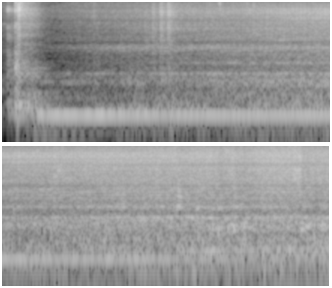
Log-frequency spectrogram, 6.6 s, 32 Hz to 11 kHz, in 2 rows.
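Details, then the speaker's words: 1980s Ariston by Colston Electronic 3000 spin dryer, auto pump version, with towels, lid held: steady low hum rises as the drum spins up toward 3,000 rpm, even and smooth, no knocking; normal spin-up. "Hold this here and see if we can capture how fast this is when it ramps up. Ready? You want to see 3,000 RPM? Here we go."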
